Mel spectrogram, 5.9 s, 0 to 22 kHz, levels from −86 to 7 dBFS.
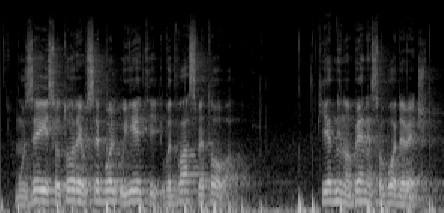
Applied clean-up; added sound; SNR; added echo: none; Typing; 3 dB; none.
